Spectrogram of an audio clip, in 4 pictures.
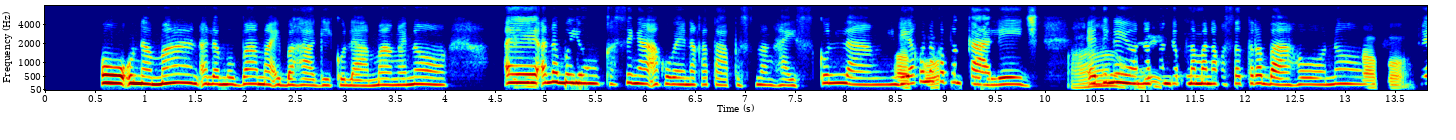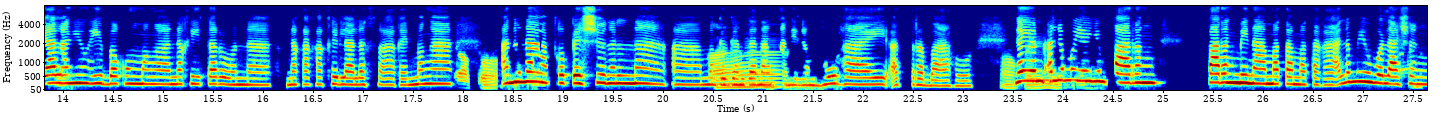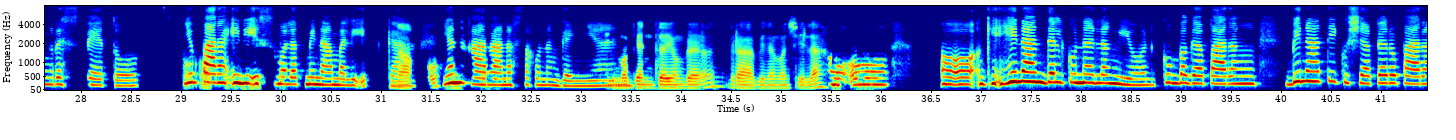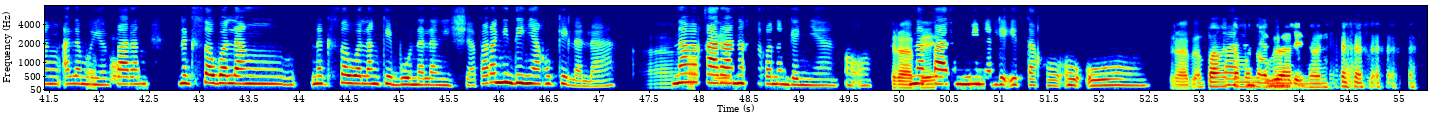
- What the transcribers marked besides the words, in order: static; other background noise; tapping; mechanical hum; laugh
- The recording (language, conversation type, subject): Filipino, unstructured, Ano ang papel ng respeto sa pakikitungo mo sa ibang tao?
